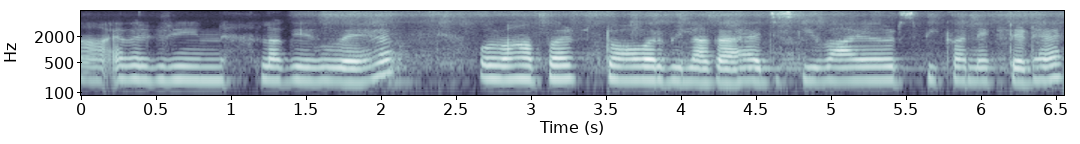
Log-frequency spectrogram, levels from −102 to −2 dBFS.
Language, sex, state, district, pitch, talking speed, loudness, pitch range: Hindi, female, Bihar, Patna, 200 Hz, 155 wpm, -17 LUFS, 195-210 Hz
